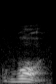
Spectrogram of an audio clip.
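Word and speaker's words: 我: Donc, pour ce qui est de je en chinois, il va se prononcer wo.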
